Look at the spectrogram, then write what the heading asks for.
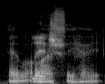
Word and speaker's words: Lich: How do you pronounce that? L-I-C-H.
